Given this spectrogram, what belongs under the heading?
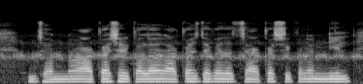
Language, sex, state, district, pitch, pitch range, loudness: Bengali, male, Tripura, West Tripura, 130 Hz, 125-130 Hz, -15 LUFS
